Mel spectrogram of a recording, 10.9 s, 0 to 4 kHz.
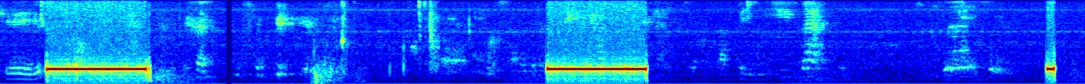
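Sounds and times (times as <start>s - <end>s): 
telephone tone beeps after a dropped call: 0.5s - 1.5s, 5.5s - 6.5s.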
